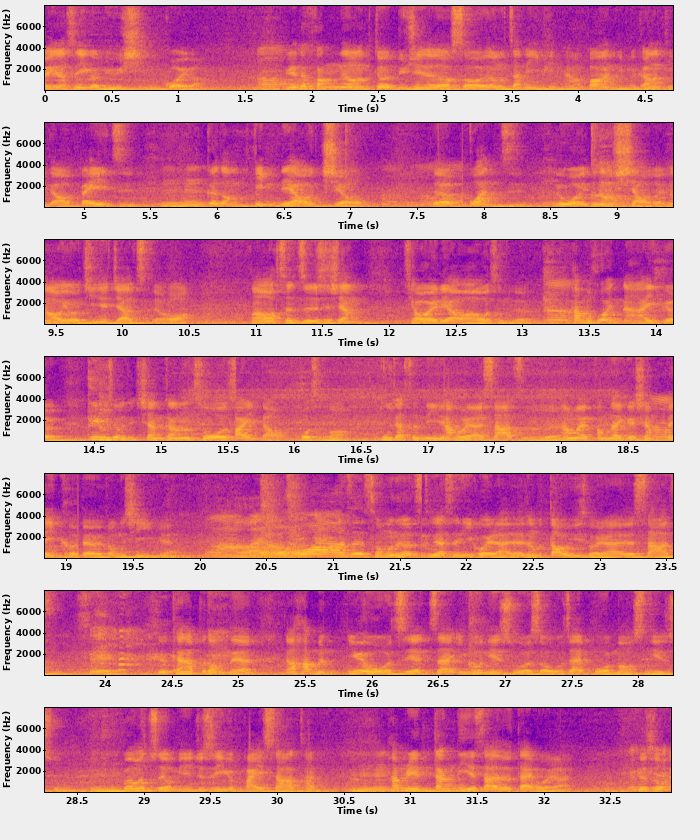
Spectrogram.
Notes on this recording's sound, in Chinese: 本集白噪音指數：蚊風級 1/5。錄音地點： Wine Café。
